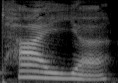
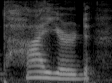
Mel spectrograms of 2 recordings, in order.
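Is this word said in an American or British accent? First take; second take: British; American. First: It is said with a British schwa ending. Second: It is said with an American pronunciation. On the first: "在英音之中读 tire 是 schwa" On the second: "在美音之中是读 tired"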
